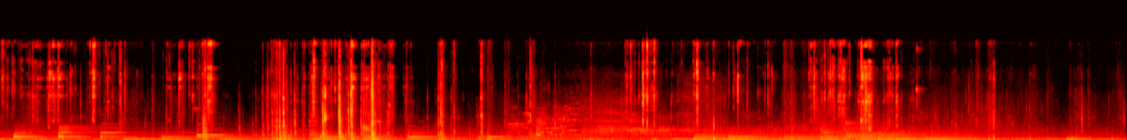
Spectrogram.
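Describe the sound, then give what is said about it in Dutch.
Keys jangle and clink repeatedly as another key is tried in a still-closed door lock, with scraping and clicking, the metallic rattling coming in short bursts over a faint background hum. “Andere sleutel.”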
